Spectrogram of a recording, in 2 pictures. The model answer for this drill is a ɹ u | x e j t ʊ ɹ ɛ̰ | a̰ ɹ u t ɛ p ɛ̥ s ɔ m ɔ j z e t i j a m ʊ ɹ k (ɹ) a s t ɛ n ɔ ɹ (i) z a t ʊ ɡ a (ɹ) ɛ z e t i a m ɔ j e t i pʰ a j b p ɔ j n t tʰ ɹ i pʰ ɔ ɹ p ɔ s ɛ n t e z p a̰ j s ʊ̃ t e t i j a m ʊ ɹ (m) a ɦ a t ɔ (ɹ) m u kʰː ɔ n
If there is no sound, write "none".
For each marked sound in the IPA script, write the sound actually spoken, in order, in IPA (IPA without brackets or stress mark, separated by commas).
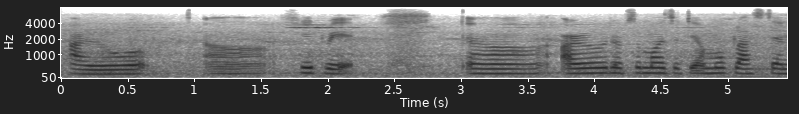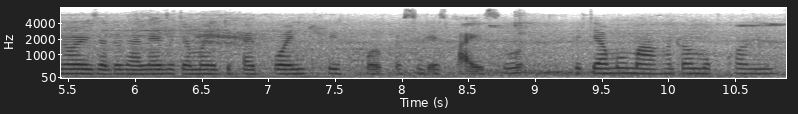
l, i, l, m, ɹ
